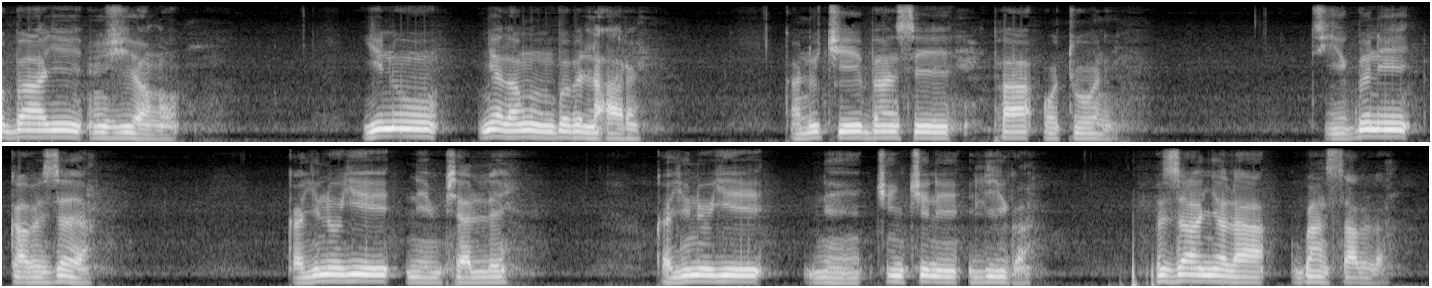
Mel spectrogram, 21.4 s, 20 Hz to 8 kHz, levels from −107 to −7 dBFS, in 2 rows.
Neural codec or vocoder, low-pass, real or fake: none; 7.2 kHz; real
